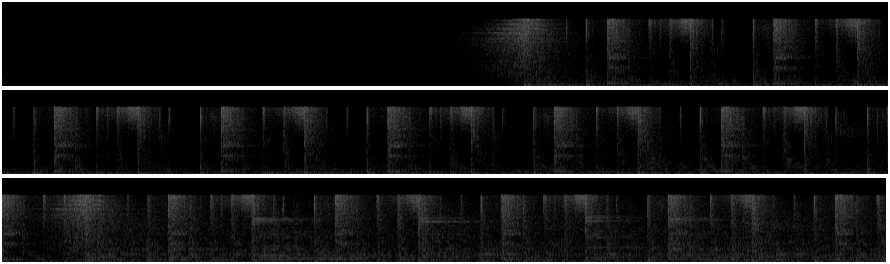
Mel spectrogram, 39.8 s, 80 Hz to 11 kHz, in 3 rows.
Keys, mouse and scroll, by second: 0.1 Return, 1.7 click, 5.2 0, 5.8 ,, 5.8 BackSpace, 7.3-10.5 typing, 11.5-13.2 typing, 14.5 BackSpace, 17.1-20.5 typing, 21.1 Return, 23.2 click, 24.6 0, 25.0 Return, 27.2 click, 28.8 click, 30.2 2, 30.3 Return, 32.7 click, 34.0 5, 35.4 Return, 37.8 click, 38.7 0, 38.8 Return.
